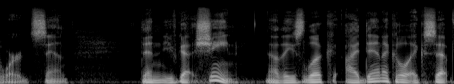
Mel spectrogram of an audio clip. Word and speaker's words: shin: on the right and Shane is pronounced like the SH sound like in Shin so seen in sin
